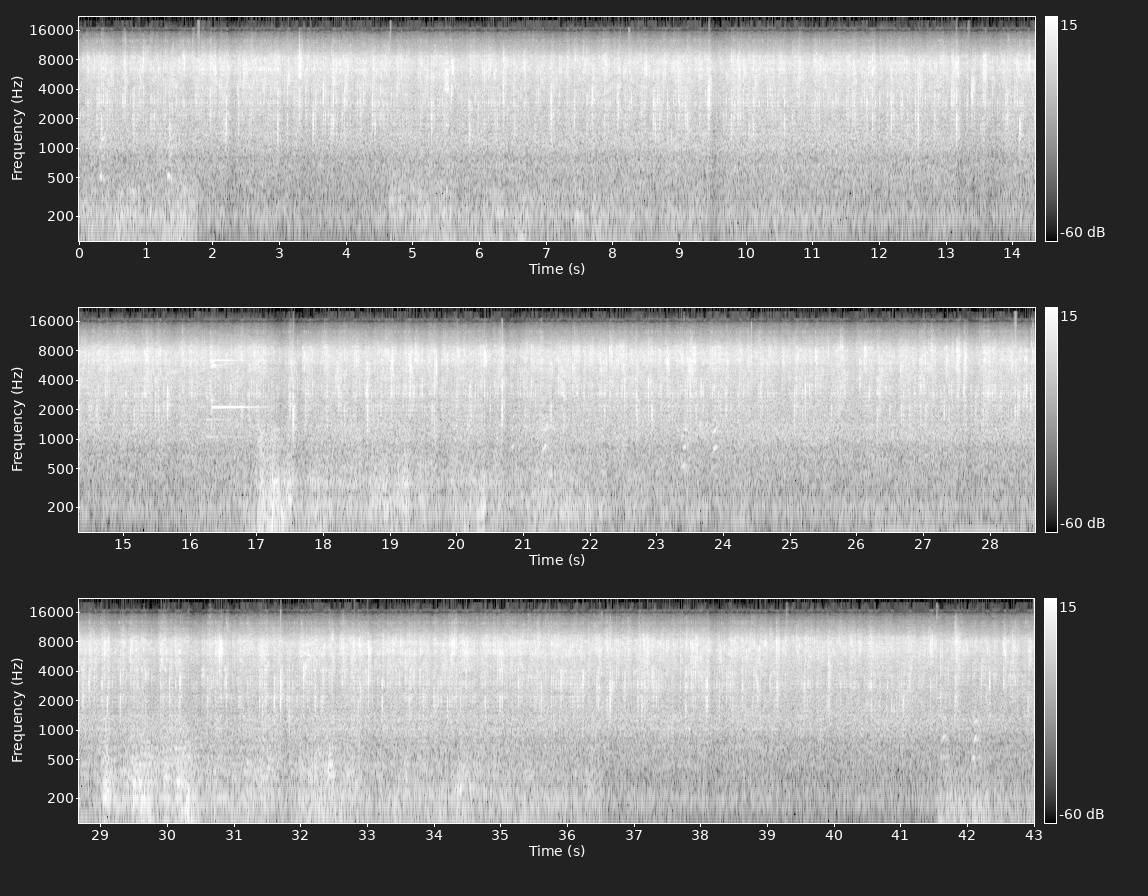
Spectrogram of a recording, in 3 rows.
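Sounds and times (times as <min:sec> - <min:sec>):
heavy rain falling: 0:00.0 - 0:43.0
raindrops ticking on hard surfaces: 0:00.0 - 0:43.0
low thunder rumble: 0:04.7 - 0:10.7, 0:17.0 - 0:25.1, 0:26.2 - 0:36.6, 0:41.6 - 0:43.0.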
